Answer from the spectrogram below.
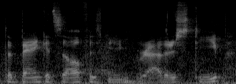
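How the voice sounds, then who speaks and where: A man narrating as game master of a tabletop role-playing game, describing scenes in a relaxed, descriptive way with some hesitations. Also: lowish voice, moderate pace, noisy background.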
